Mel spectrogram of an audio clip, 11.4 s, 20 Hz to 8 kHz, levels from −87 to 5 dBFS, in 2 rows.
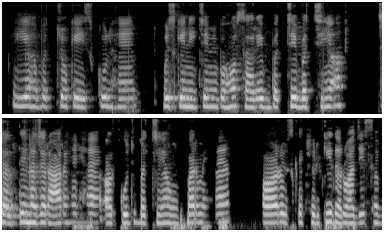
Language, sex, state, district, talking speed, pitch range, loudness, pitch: Hindi, female, Chhattisgarh, Sarguja, 150 wpm, 220-235 Hz, -18 LUFS, 225 Hz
